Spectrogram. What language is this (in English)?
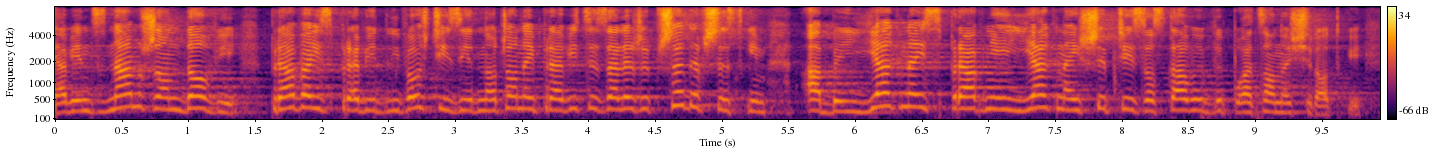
Polish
